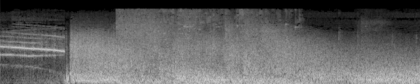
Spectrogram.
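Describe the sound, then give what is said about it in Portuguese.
An explosion sound effect cuts in after a brief tonal passage, then a loud, dense roar holds steady for several seconds without fading. “Explodiu.”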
